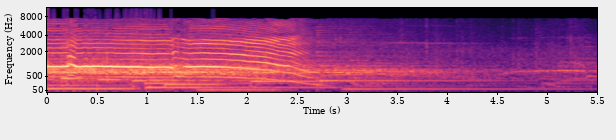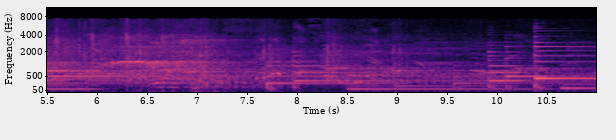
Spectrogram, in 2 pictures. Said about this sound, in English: Can I hear a shout and a hand clap?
